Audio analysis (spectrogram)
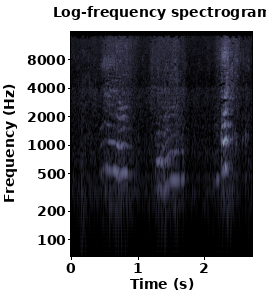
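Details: A female Staffordshire Bull Terrier, reacting to being asked about "walkies", voices three drawn-out, tonal whines that bend up and down in pitch, almost like talking; the last is shortest and loudest.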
